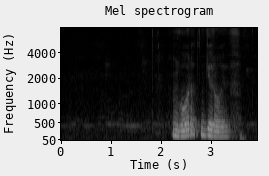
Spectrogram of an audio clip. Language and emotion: Russian, neutral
